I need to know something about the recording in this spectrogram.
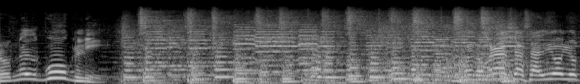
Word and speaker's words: Google: pero no soy gringo se dice Google Y por qué porque así se debe pronunciar el Google a ti que te gusta el fútbol pues si no te acuerdas acuérdate del gol dice Google qué cosa pero no googly pues no sea tan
